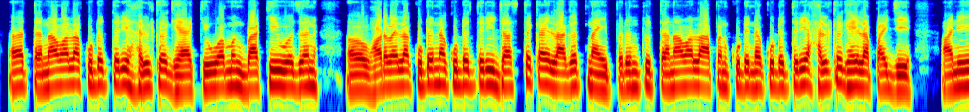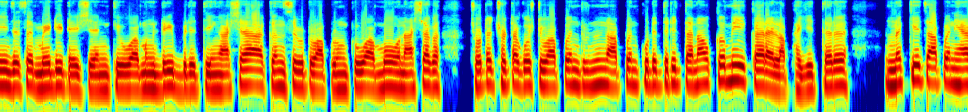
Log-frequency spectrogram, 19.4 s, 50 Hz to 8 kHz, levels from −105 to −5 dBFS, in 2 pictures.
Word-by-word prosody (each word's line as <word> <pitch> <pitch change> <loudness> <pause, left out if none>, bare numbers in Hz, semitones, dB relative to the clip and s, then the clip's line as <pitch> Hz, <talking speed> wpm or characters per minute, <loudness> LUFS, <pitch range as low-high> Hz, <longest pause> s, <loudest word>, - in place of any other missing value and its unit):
अ, 160 - +3
तणावाला 165 +5 +2
कुठेतरी 175 +1 0
हलकं 155 +3 0
घ्या 135 0 +1
किंवा 150 +1 +3
मग 160 -1 0
बाकी 150 +3 +1
वजन 160 0 +1 0.3
अ, - - 0 0.2
वाढवायला 160 +5 +1
कुठे 165 +2 +1
ना 175 0 +1
कुठेतरी 170 0 +1
जास्त 155 +3 -2
काही 180 -3 +3
लागत 155 +2 +1
नाही, 145 -4 +1
परंतु 150 +2 -1
तणावाला 155 +2 +1
आपण 150 0 -1
कुठे 160 0 0
ना 155 - +1
कुठेतरी 160 +1 0
हलकं 160 +4 0
घ्यायला 160 -1 +2
पाहिजे. 135 -1 0 0.4
आणि 155 +4 +2
जसं 155 0 0
मेडिटेशन 135 -3 0
किंवा 140 0 +3
मग 145 -1 +1
डिप 160 0 +2
ब्रीथिंग 140 0 0
अशा 170 +5 +2
कन्सेप्ट 160 -1 -1
वापरून 140 +1 0
किंवा 155 -1 +3
मौन 150 -2 +2
अशा 150 +3 0 0.4
छोट्या-छोट्या 165 +1 -1
गोष्टी 165 0 0
वापरून 165 +2 0
आपण 165 +2 -1
कुठेतरी 175 +1 -1
तणाव 175 +2 +2
कमी 205 0 +3
करायला 150 -6 +3
पाहिजे. 135 +1 0
तर 165 +2 +2
अ, - - +1 0.5
नक्कीच 185 +4 +1
आपण 185 0 +1
ह्या 175 0 +2
160 Hz, 165 wpm, -11 LUFS, 145-170 Hz, 0.5 s, अ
